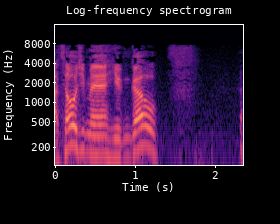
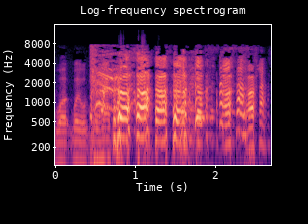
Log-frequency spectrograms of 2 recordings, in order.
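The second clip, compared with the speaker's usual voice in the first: laughing disbelief; 10 semitones higher, 13 dB louder, much slower than usual. Real, not acted. Missed the conversation, laughing.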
